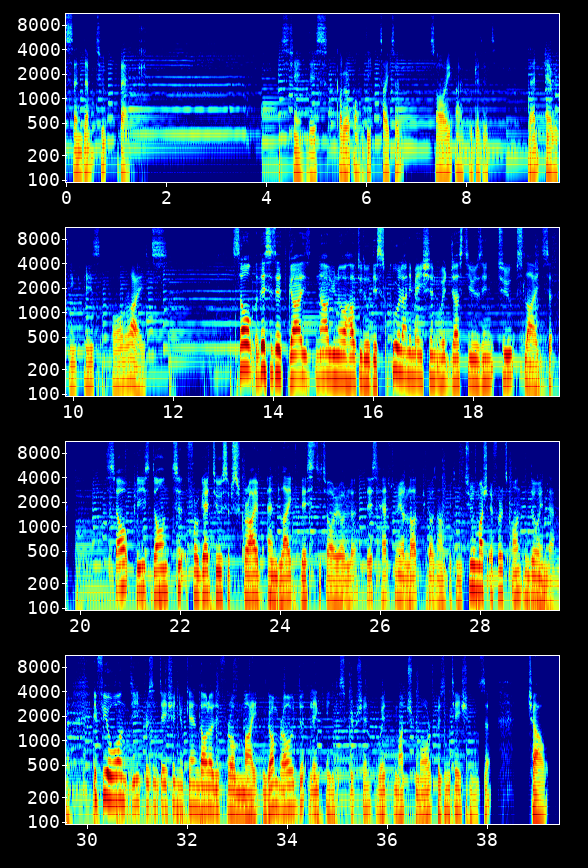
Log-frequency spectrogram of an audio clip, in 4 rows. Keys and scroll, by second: 14.2 Left, 16.1 Right, 18.4 Left, 20.1 Right, 23.9 Right, 26.3 Left, 28.0 Right, 31.6 Right, 33.7 Left, 37.4 Left, 38.5 Left.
